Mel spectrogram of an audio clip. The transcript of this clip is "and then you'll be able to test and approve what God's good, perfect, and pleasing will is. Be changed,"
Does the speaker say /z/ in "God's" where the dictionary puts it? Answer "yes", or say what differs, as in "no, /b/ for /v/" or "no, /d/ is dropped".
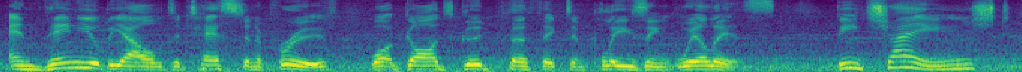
yes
